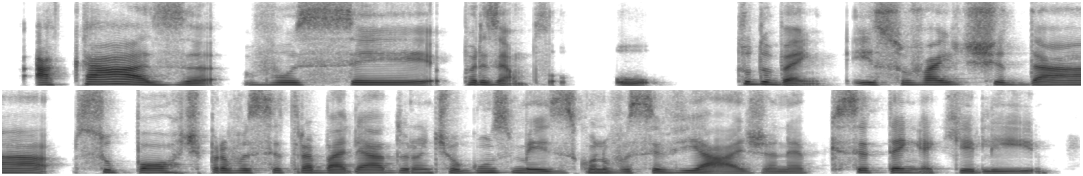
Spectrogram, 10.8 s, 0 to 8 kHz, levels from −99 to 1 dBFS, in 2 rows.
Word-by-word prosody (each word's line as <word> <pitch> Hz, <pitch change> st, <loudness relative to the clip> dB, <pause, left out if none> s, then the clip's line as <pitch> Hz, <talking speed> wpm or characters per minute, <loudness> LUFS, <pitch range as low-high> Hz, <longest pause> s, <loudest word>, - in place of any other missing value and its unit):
a 180 Hz, -, +7 dB
casa, 180 Hz, -8 st, +5 dB
você 170 Hz, 0 st, 0 dB
por 185 Hz, -, -1 dB
exemplo, 165 Hz, -, -4 dB, 0.2 s
o -, -, -3 dB, 0.4 s
tudo 215 Hz, -2 st, +2 dB
bem, 155 Hz, -7 st, 0 dB
isso 180 Hz, +1 st, -1 dB
vai 180 Hz, +1 st, +3 dB
te 195 Hz, +1 st, -1 dB
dar 175 Hz, 0 st, +2 dB
suporte 185 Hz, -3 st, -1 dB
pra 180 Hz, -2 st, 0 dB
você 175 Hz, +1 st, -2 dB
trabalhar 165 Hz, -2 st, +1 dB
durante 165 Hz, 0 st, -4 dB
alguns 180 Hz, +4 st, -3 dB
meses 155 Hz, -4 st, -1 dB
quando 155 Hz, -1 st, -3 dB
você 155 Hz, +1 st, -2 dB
viaja, 150 Hz, -4 st, 0 dB
né. 140 Hz, 0 st, -5 dB
Porque 140 Hz, 0 st, -11 dB
você 190 Hz, -, 0 dB
tem 180 Hz, -2 st, 0 dB
aquele 145 Hz, -7 st, -5 dB
170 Hz, 150 wpm, -23 LUFS, 160-180 Hz, 0.4 s, a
